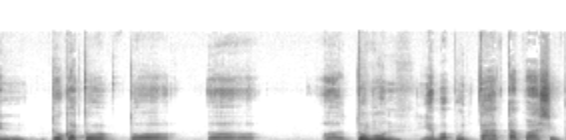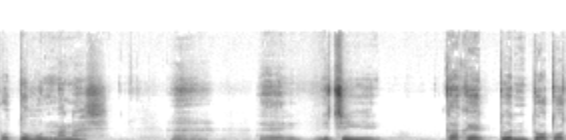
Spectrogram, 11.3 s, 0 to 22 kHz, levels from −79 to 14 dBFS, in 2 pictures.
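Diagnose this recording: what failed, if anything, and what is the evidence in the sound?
Nothing in the speech stood out as a fault on listening, at any stage from capture to playback.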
